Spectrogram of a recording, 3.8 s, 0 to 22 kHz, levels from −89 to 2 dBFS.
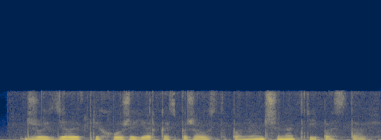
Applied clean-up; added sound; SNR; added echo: none; Crackle; 14 dB; none.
